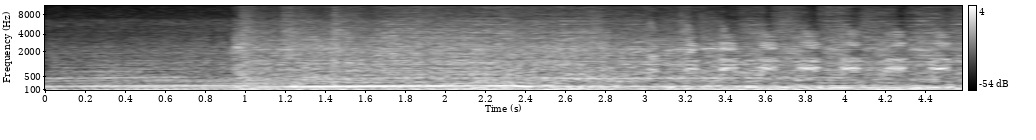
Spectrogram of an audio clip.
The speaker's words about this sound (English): This 41 Buick has got my name all over it. Now I gotta see how she runs.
